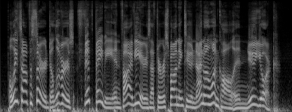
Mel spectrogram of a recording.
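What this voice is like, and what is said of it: Newscaster-style headline voice. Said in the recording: “do the Telecaster voice real fast”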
